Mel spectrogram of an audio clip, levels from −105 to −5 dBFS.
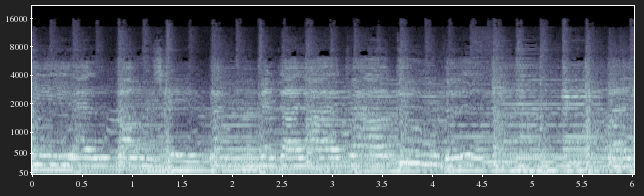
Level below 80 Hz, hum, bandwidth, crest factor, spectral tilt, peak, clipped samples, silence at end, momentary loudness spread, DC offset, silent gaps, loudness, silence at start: -32 dBFS; none; 11 kHz; 14 dB; -8 dB/octave; -4 dBFS; under 0.1%; 0 s; 2 LU; under 0.1%; none; -18 LUFS; 0 s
